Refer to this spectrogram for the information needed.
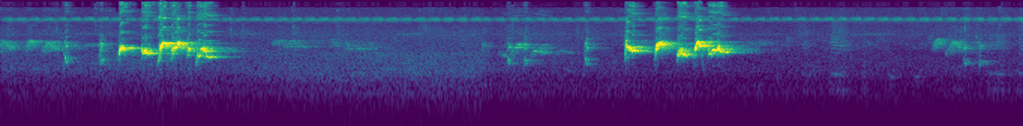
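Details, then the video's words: Song of a caged red-whiskered bulbul, used to stir other cage birds into singing: two loud bubbly, warbling phrases with softer chirps and a faint hiss in between. "เสียงนกกรงหัวจุก สำหรับต่อ หรือ เปิดให้นกคึก เสียงเพราะๆ"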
